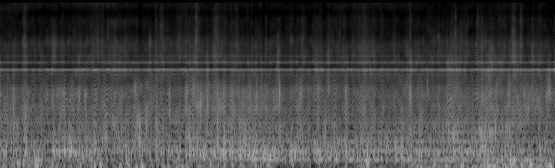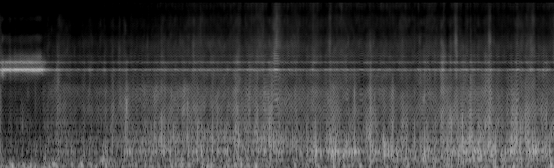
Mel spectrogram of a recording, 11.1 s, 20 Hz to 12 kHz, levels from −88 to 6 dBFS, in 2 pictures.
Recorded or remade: remade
